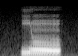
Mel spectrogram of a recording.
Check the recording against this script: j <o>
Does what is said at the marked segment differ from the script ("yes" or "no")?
yes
